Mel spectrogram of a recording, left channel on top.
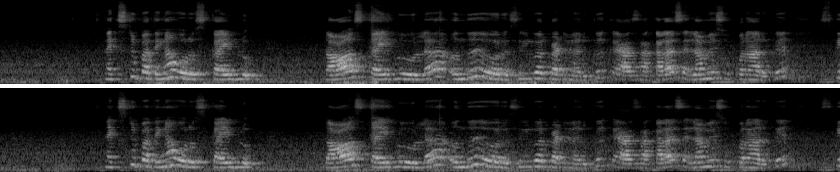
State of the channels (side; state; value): both; normal; correlation 0.38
